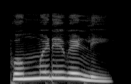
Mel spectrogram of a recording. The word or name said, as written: ಪೊಮ್ಮಡೆವೆಳ್ಳಿ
